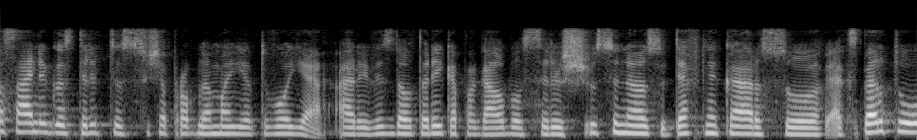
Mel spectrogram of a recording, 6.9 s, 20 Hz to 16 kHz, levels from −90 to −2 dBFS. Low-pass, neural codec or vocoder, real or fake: 7.2 kHz; codec, 16 kHz, 1.1 kbps, Voila-Tokenizer; fake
